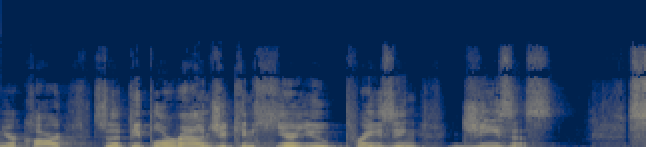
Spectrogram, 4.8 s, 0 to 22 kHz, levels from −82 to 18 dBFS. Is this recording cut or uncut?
uncut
